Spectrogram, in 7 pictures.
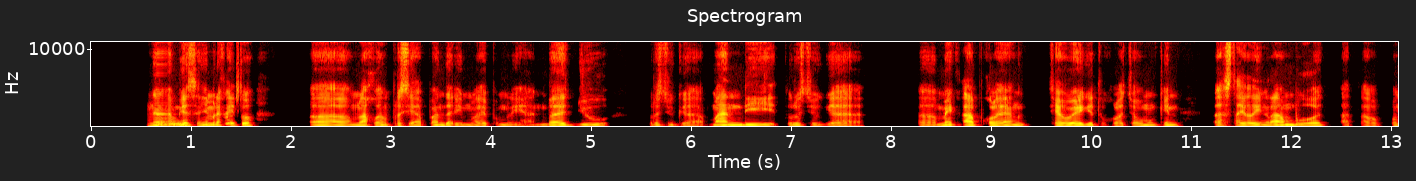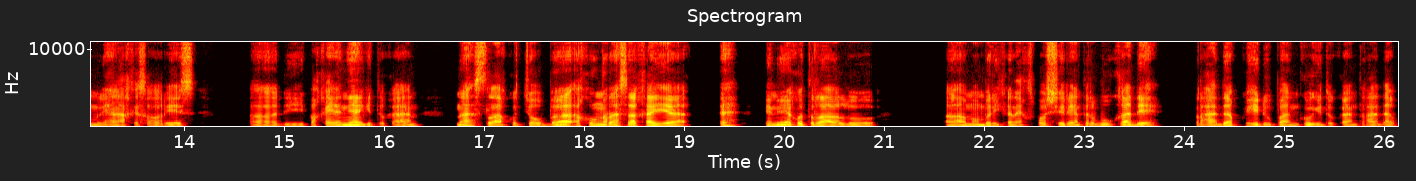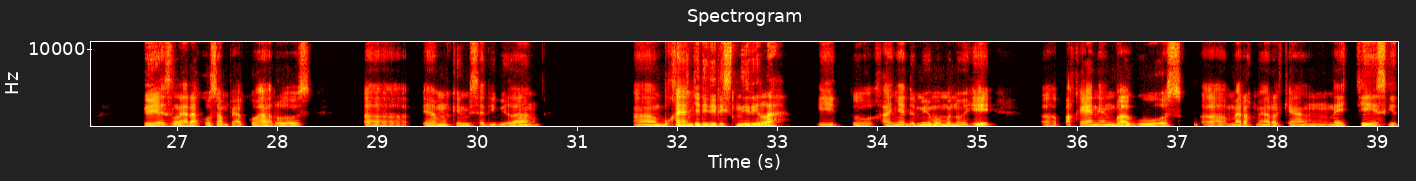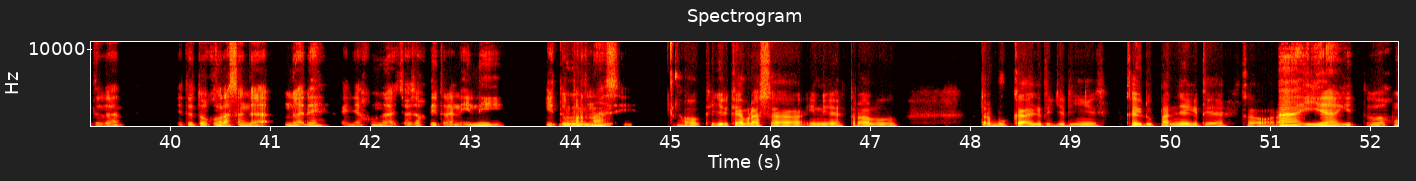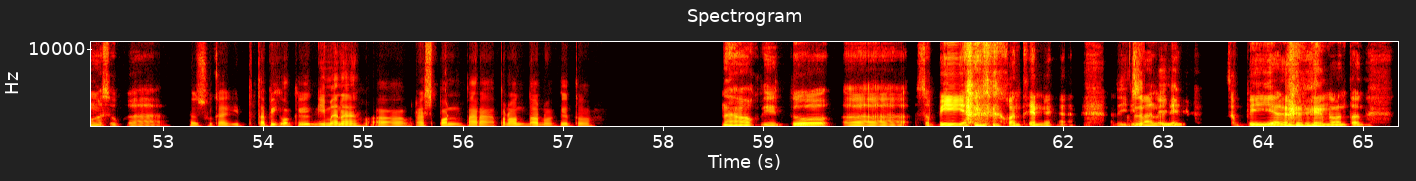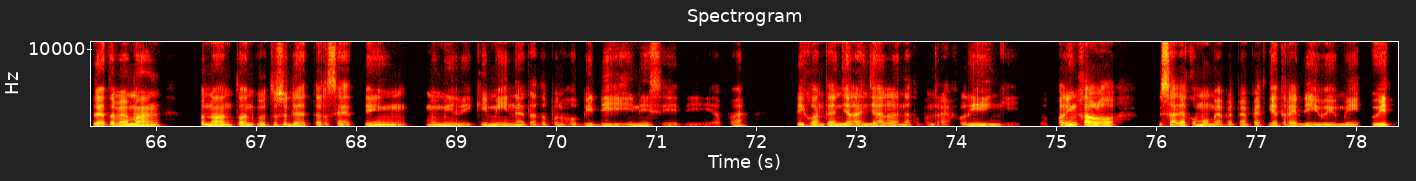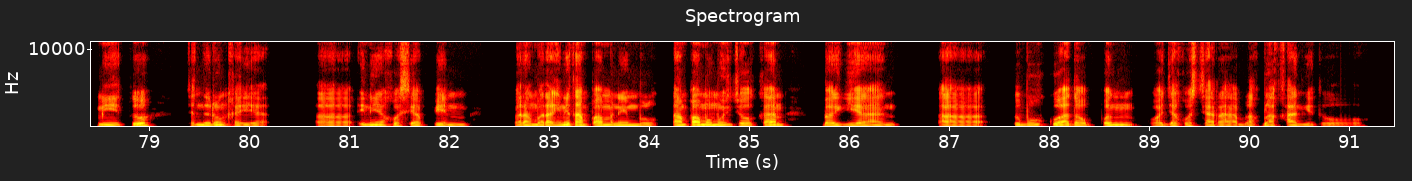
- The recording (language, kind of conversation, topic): Indonesian, podcast, Pernah nggak kamu ikutan tren meski nggak sreg, kenapa?
- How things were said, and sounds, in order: in English: "styling"; in English: "exposure"; tapping; laughing while speaking: "ya kontennya"; laughing while speaking: "nggak"; in English: "ter-setting"; in English: "travelling"; in English: "get ready"; in English: "with me"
